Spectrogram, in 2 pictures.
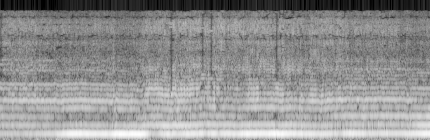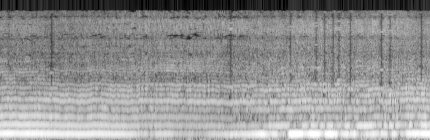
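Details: Continuous droning buzz of a fly, its low hum rising and falling gently in pitch and volume as it flies, with bright overtones layered above and a few brief flutters near the end.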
